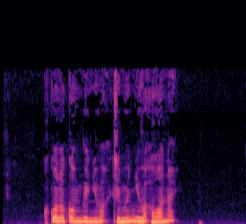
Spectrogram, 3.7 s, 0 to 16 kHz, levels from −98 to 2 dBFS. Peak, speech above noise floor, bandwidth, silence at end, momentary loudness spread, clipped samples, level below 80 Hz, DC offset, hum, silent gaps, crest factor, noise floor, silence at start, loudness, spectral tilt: -6 dBFS; 52 dB; 11.5 kHz; 1.05 s; 6 LU; under 0.1%; -64 dBFS; under 0.1%; none; none; 16 dB; -72 dBFS; 0.65 s; -21 LUFS; -7 dB/octave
